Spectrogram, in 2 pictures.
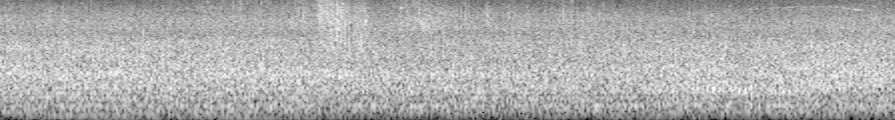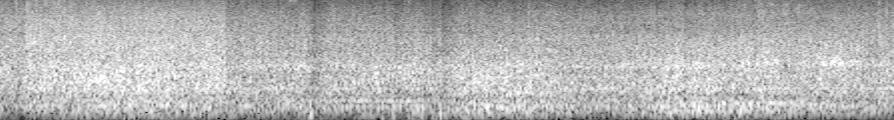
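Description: TGV high-speed trainsets rolling slowly along the depot tracks: a steady rushing rumble of wheels on rail, with faint steady tones and a slight rise in loudness about halfway through.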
